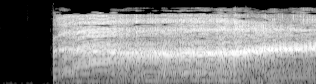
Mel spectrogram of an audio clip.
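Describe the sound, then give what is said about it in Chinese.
A loud, sustained infant wail bursts in abruptly after a brief silence and holds at a steady, piercing high pitch without pause. No one speaks. “就在我们几个害怕的要死的时候，突然一声很大的啼哭声，把我们的注意力吸引了过去。”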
